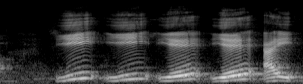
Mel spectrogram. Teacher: வாய் திறக்கும் முயற்சியுடன் நாக்கினுடைய அடி ஓரமானது மேல்வாய்ப்பல்லை பொருந்தும் முயற்சியால் பிறக்கின்றன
